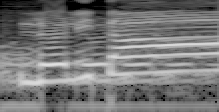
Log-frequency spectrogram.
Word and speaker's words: ললিতা: মাসি ওটা লালাই লাই আরে লল লল নয় বল ললিতাল ঠিক করে উচ্চারণ করতে পারছ না ভালো করে বল ললিতা থামনা নিয়ে যাও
